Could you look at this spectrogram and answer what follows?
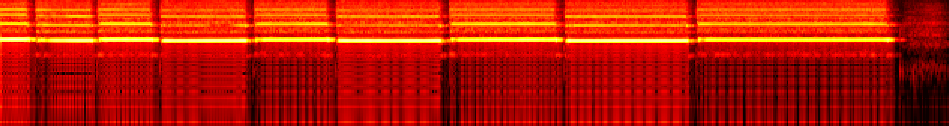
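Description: A tin whistle sounds a half-holed G sharp, one clear sustained note repeated about eight times with short breaks between, bright and loud, ending after about six seconds.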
